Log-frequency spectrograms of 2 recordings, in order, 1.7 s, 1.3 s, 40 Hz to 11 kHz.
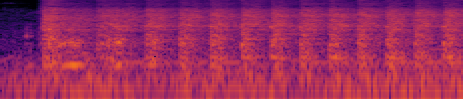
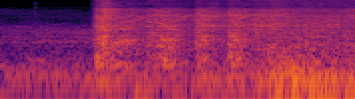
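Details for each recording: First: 2003 Ford Ranger automatic, engine hot: steady fast cranking at about three compression beats a second for three seconds, never catching; long-crank hard start when hot, traced to a dirty cam sensor. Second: 2003 Ford Ranger automatic, hot restart after 45 minutes running: brief crank, engine catches at once and settles into an even beat; hard hot starting fixed by cleaning the camshaft sensor.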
